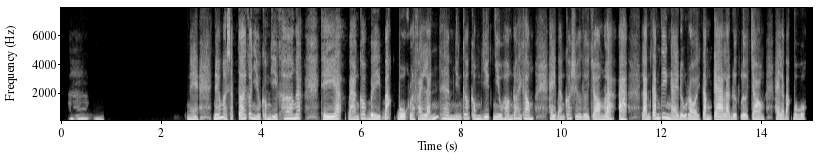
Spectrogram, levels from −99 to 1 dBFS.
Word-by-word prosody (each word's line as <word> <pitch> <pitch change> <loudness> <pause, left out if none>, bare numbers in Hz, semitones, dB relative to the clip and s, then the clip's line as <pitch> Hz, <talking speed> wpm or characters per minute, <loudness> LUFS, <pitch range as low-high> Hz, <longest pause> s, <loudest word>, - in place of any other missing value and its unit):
À! 210 -3 -9 1.7
Nè, 180 -5 -1 0.3
nếu 240 +4 +3
mà 290 - 0
sắp 240 - -3
tới 225 +3 +3
có 280 - -4
nhiều 205 -9 0
công 195 +2 -2
việc 165 -4 -2
hơn 240 +2 +1
á, 265 +1 +2 0.4
thì 175 -5 +5
á, 230 +5 +2
bạn 155 +4 0
có 250 +4 -1
bị 165 -4 +2
bắt - - 0
buộc 175 -3 +2
là 165 - +1
phải 180 +6 -2
lãnh 230 +5 +1
thêm 220 -5 -1
những 175 -1 -3
cái 250 +2 -2
công 200 -3 -1
việc 165 -1 +1
nhiều 165 -4 +1
hơn 200 +3 -1
đó 230 - -1
hay 240 - -2
không? 225 -2 +2 0.3
Hay 220 -4 +1
bạn 155 -2 -4
có 245 +4 -4
sự 185 -8 -3
lựa 165 0 0
chọn 165 +2 +2
là, 175 -5 +3
à, 180 -3 +4 0.3
làm 150 +2 +3
8 220 +7 +2
tiếng 275 -2 +2
ngày 165 -5 0
đủ 160 +7 +1
rồi, 165 -8 +2
tăng 200 0 +1
ca 195 -2 +6
là 160 -4 +1
được 160 +1 -2
lựa 165 +1 +2
chọn 160 +1 +1 0.2
hay 200 - -1
là 160 - 0
bắt - - -2
buộc? 170 +2 -2
195 Hz, 225 wpm, -20 LUFS, 165-225 Hz, 1.7 s, ca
